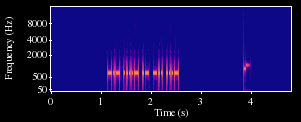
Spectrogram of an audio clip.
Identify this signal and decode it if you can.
Morse code, heard as a keyed tone, about 44 wpm, 700 Hz. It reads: K4ADV
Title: NA SOTA Activator Callsigns 45wpm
